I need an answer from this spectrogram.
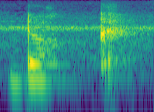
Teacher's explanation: The d is one of the 6 consonants that belong to the stop sound category. The d is made by stopping the air with the tip of your tongue at the alveolar ridge.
